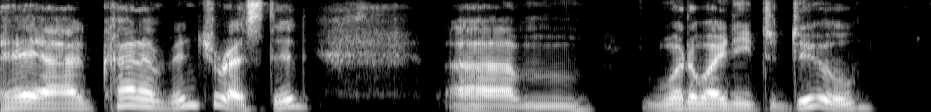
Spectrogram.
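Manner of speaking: put-on bashful, sheepish tone, slow. Recalling approaching the professor after his speech, act out your sheepish ask. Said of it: "kind of sheepishly said".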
